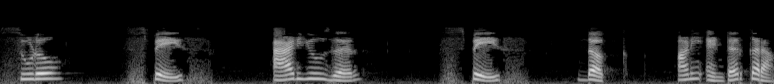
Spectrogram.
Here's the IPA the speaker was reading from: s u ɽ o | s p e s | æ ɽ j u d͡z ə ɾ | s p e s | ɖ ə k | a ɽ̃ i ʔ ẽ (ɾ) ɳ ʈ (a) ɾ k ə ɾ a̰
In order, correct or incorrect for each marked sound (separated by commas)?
incorrect, incorrect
